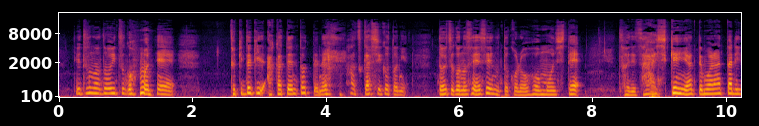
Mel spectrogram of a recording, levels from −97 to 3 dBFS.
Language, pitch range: Japanese, 160-235 Hz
